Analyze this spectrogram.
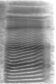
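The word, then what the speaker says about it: ث: আলিফ বা তা সা তা বাংলা ত এর মত ছা এটা বাংলা কোন অক্ষরের সাথে মিলে না। তাই এটা পড়ার সময় আমাদের কি করতে হবে? জিহবার আগা সামনের উপরে দুই দাঁতের আগার সাথে লাগিয়ে উচ্চারণ করতে হবে।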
